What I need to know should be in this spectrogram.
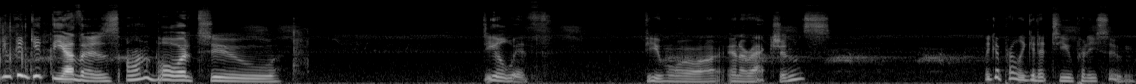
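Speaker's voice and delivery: secretive whispered delivery. Voicing a character who whispers an offer to the players: whispering NPC. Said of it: "you hear him whisper".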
